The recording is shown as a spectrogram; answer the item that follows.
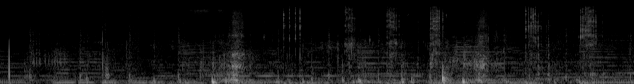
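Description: Socket ratchet clicking in short, uneven runs as it unscrews the 10 mm bolts that hold a plastic radiator fan blade to its fan clutch.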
